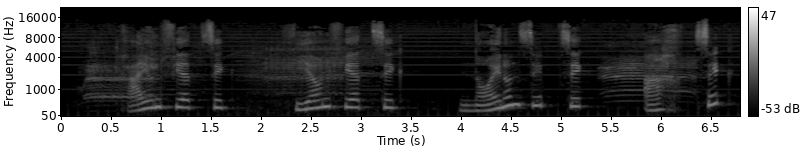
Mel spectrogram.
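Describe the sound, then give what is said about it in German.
A shepherd's sheep bleat, about four wavering, drawn-out cries in a row, each trailing off into shorter quavering notes, with brief pauses between and no other sounds around them. “Bevor er schlafen ging, zählte der Schafhirte seine Schafe, um sicher zu sein, dass alle da waren.”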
